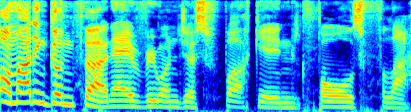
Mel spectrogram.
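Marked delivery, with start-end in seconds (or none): 0.0-0.9 put-on very loud, very high-pitched announcer accent. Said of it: "Great accent".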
